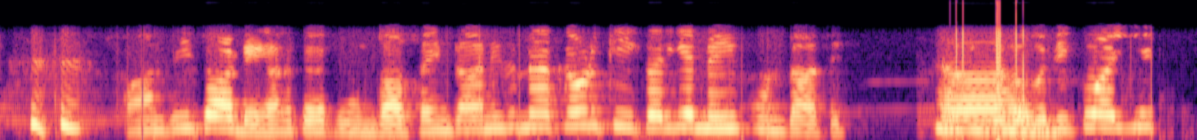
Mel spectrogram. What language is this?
Punjabi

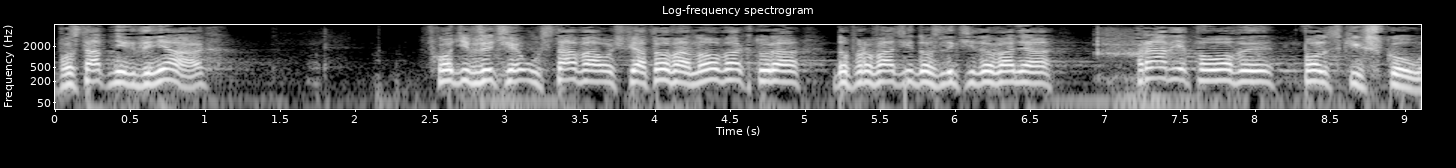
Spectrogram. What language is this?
Polish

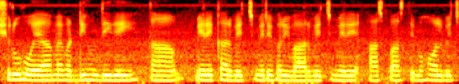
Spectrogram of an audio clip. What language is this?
Punjabi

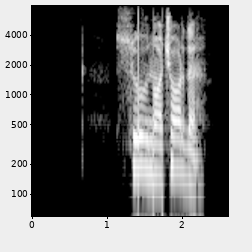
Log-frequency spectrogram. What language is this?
Uzbek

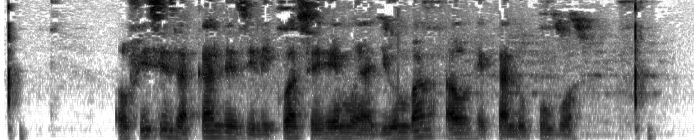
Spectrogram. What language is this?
Swahili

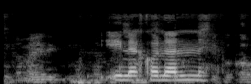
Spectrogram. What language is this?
Swahili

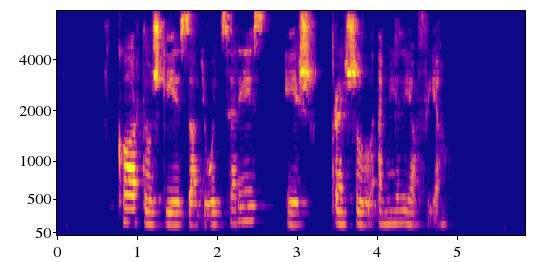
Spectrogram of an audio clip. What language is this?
Hungarian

